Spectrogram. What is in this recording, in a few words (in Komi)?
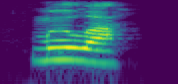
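"мыла", Komi, female; kpv audio dict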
